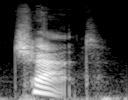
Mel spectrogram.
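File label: "chat", American English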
